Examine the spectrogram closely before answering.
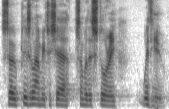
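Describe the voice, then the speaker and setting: A man recounts history in the slow, solemn cadence of a sermon, pausing and slowing on key phrases. His voice sits slightly high for a man. The sound carries a long reverb, as in a large church. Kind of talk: sermon-style storytelling.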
